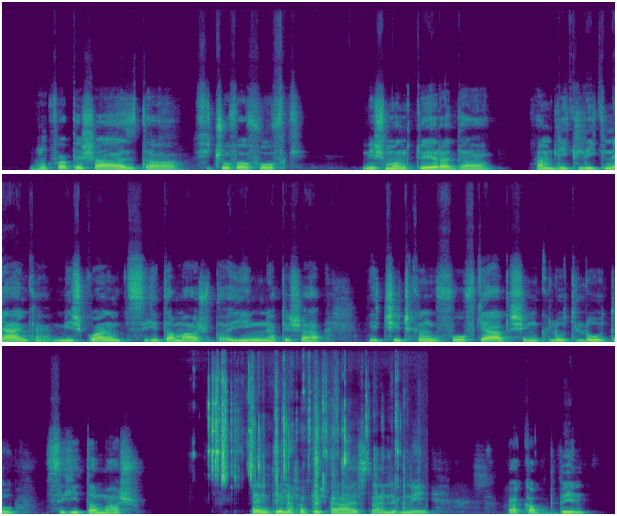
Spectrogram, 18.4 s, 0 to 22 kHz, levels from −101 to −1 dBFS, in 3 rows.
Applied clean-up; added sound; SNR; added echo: neural mask model Resemble Enhance denoiser.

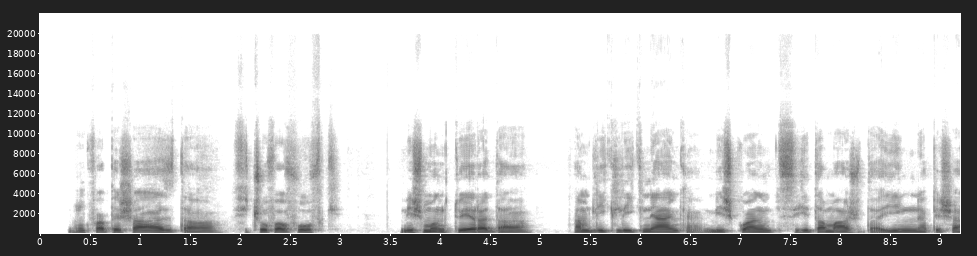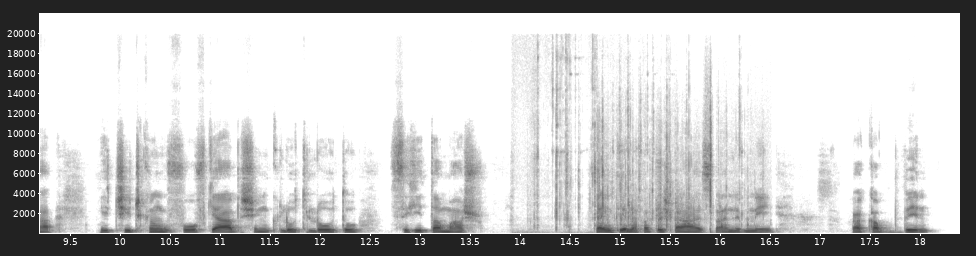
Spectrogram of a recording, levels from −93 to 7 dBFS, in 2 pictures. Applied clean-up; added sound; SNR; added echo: neural mask model RNNoise.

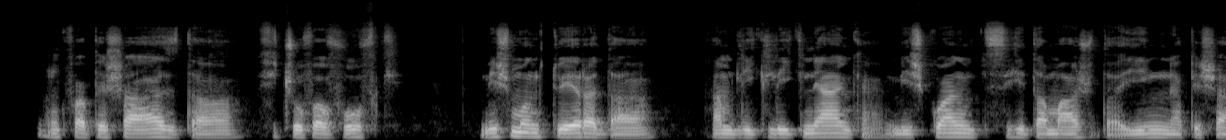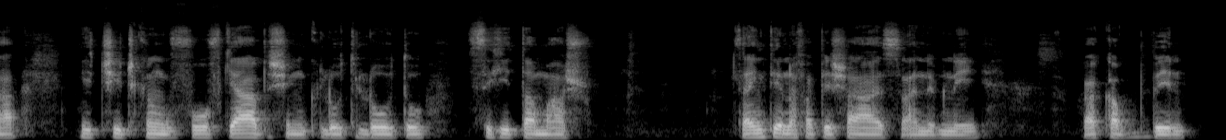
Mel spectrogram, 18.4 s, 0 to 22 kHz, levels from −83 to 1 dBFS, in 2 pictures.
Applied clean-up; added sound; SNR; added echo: none; none; none; none.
